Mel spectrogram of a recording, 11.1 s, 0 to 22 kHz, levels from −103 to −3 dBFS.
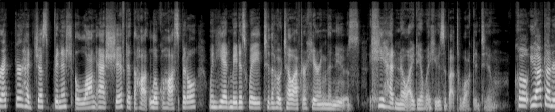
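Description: No technical faults can be heard anywhere in the speech recording.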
